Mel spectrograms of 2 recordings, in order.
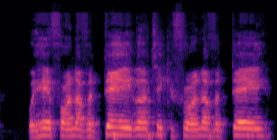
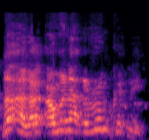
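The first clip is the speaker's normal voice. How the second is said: laughing; 5 semitones higher, 7 dB louder than usual. Real, not acted. Laughing excuse.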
